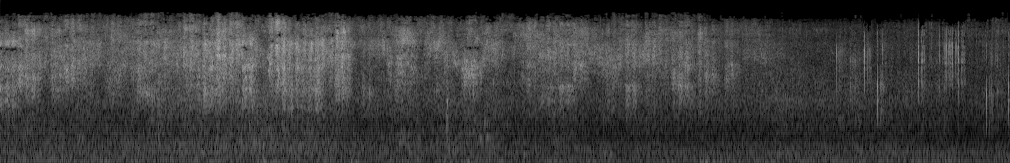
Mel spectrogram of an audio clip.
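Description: Sea water sloshing, with a continuous fizzing, crackling hiss like foam bursting, steady for the whole stretch with small splashy bursts and no voices.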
